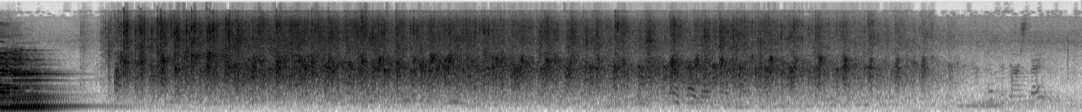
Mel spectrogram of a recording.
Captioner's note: applause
